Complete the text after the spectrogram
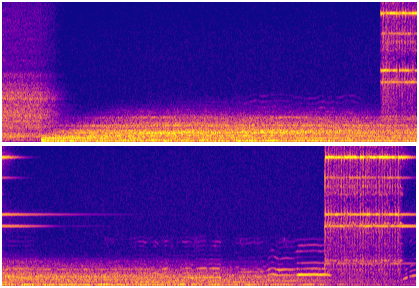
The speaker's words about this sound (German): An einem Tag Ende Dezember klingelte in der afrikanischen Hafenstadt Tshelala ein Telefon, dessen Rufnummer geheim war, also nicht im Telefonbuch stand.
